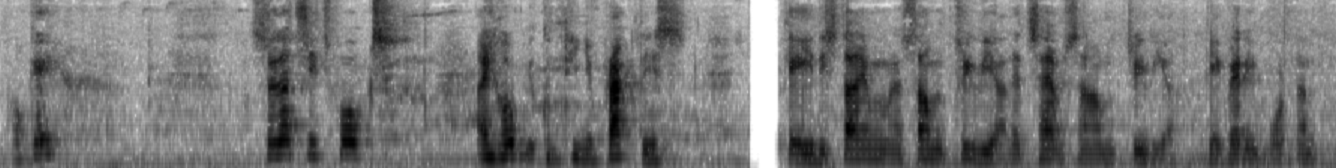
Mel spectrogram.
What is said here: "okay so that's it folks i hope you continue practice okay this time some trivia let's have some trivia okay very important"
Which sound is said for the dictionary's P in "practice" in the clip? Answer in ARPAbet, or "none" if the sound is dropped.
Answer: P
